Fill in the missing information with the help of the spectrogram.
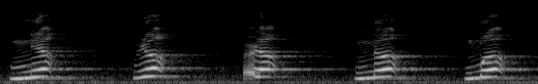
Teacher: ये 5वें जो वर्ण है, 5 वर्ण है, इनको नाक से बोला जाता है। न्य ण ण न म, नाक का यूज हो रहा है, इसलिए इनको 5 को हम नासिक्य वर्ण कहते हैं।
